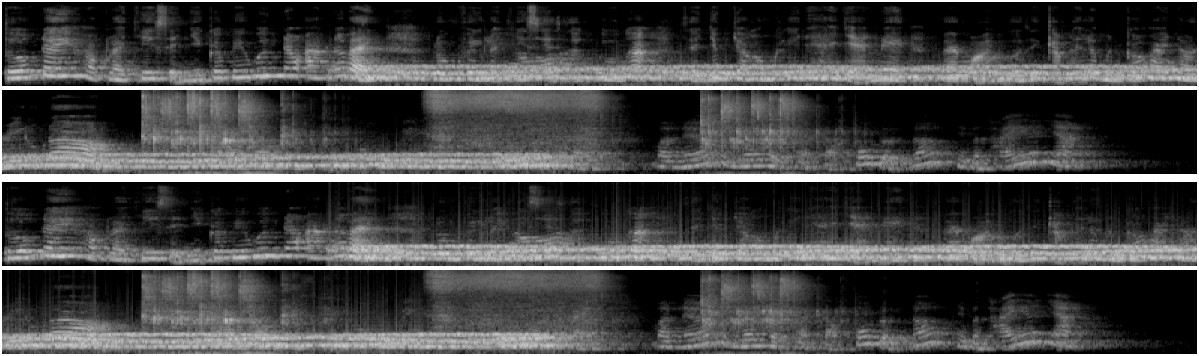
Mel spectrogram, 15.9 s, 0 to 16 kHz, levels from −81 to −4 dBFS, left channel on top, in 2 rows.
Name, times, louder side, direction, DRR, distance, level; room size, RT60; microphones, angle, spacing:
voice 1, 0.0-8.7, left 1 dB, 70° left, 5 dB, 1.6 m, -32 dB
sound 1, 2.2-11.8, right 3 dB, 80° right, 0.8 m, -26 dB
voice 2, 3.3-3.8 9.3-15.1, equal, 25° right, -2 dB, 2.9 m, -41 dB
sound 2, 8.9-10.3 10.8-12.1 12.6-13.7, left 2 dB, 25° left, 1.8 m, -34 dB
14.5 x 5.3 x 7.5 m, 1.1 s
head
